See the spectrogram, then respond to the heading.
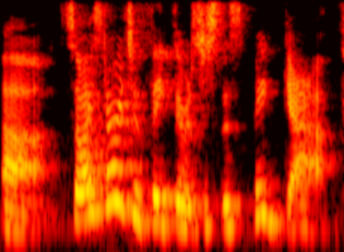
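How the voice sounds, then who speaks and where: Noticeable background noise behind a woman's voice at a middling pace. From US South, Atlanta, Georgia. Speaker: speech pathologist and author. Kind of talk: interview conversation.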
